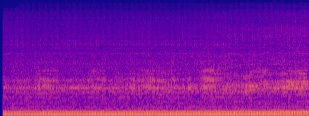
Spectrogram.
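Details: Dodge Challenger Scat Pack at idle: a steady deep idle with a faint wavering whir riding above it that never settles. The water pump was failing and the dealer replaced it under warranty.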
